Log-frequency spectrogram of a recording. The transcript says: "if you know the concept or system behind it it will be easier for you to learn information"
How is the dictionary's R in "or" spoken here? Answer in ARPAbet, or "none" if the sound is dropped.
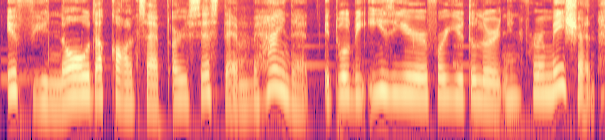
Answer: R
